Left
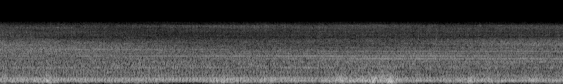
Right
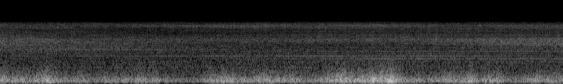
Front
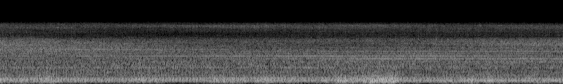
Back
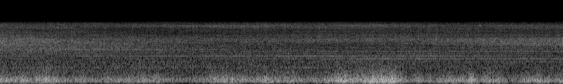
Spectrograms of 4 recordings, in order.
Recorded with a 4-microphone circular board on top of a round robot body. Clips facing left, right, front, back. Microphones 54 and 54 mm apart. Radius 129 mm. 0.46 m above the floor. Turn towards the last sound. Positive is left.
turn(degrees=50)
